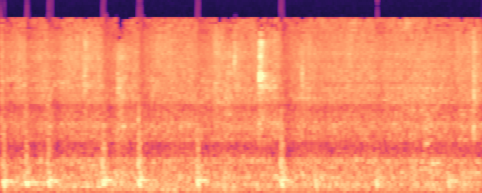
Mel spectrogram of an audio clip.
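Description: A moving passenger train heard on board: a steady rumble of the carriage wheels on the track, with irregular clacks as the wheels cross rail joints, thickest in the first three seconds and sparser after.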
